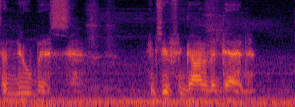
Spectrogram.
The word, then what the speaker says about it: Anubis: advanced technology it's called the annulus Anubis it's pronounced Anubis Egyptian god of the dead yeah the powers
